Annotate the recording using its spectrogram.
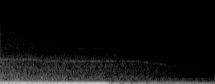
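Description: Cinematic logo sting sound effect: a deep bass rumble with a faint, slowly falling tone, dropping sharply about a second in and then fading away.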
